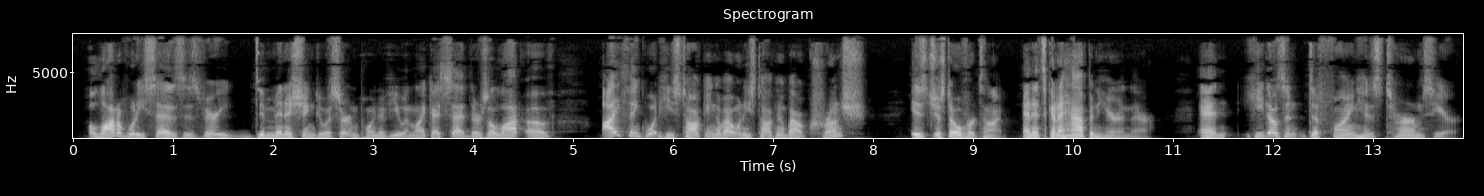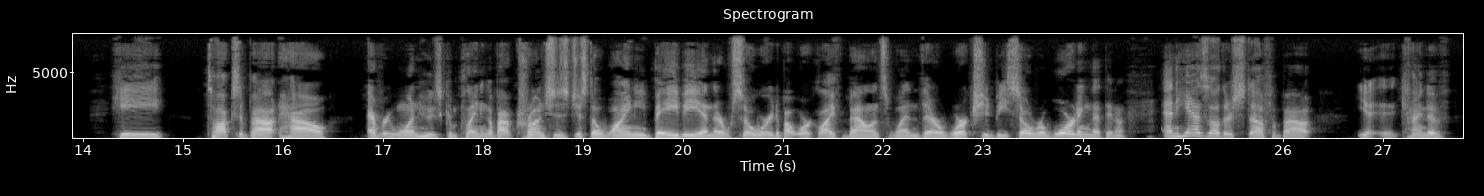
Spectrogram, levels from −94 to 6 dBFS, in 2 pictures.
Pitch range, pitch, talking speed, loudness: 130-170 Hz, 150 Hz, 205 wpm, -22 LUFS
